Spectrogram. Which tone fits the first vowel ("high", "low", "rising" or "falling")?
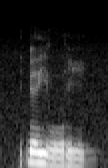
high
